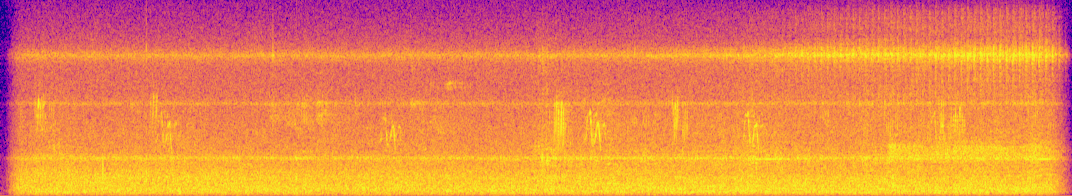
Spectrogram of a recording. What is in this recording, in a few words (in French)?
Friche Industrielle insectes Cymbale Et Pépillement; Rhinau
